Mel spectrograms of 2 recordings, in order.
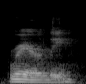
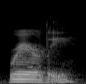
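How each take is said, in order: The two takes are said the same way.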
